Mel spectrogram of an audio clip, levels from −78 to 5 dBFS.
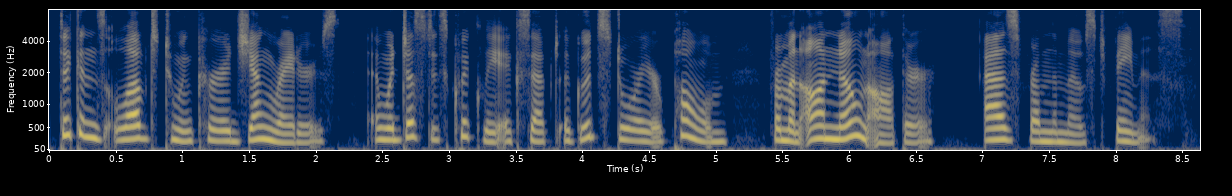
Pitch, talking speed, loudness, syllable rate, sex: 235 Hz, 180 wpm, -18 LUFS, 5.0 syllables/s, female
